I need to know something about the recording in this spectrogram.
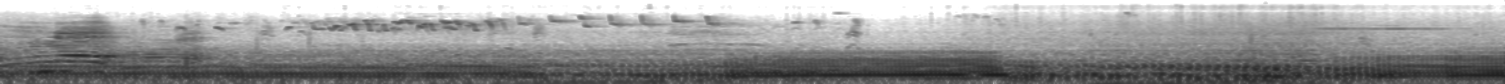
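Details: Cattle herd out on a green field, grazing contentedly on grass; a loud, harmonically rich moo opens, followed by a long, low, sustained lowing with chirping birds and a rustling outdoor background.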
